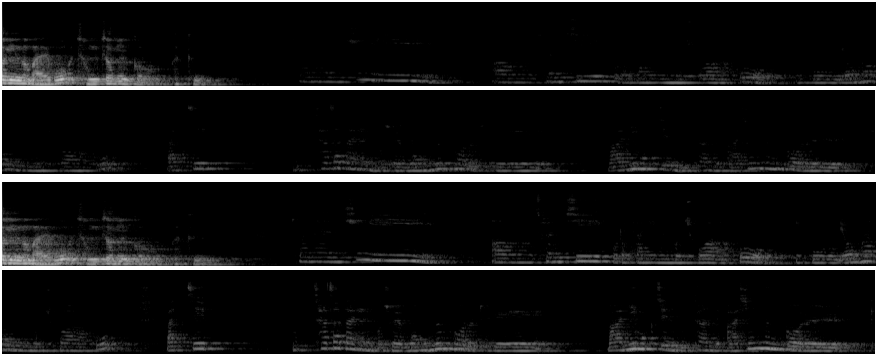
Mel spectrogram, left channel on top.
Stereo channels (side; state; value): both; normal; correlation 0.84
